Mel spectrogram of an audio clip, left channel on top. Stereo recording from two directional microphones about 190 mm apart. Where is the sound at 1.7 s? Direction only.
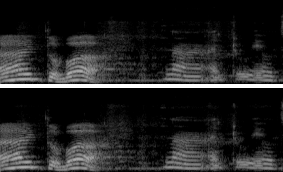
15° right (ahead or behind).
